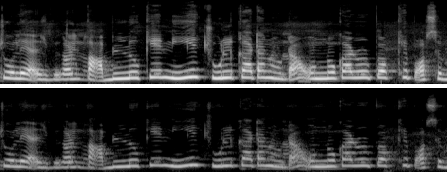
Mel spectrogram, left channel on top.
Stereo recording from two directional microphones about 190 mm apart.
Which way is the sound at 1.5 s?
45° left (ahead or behind).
